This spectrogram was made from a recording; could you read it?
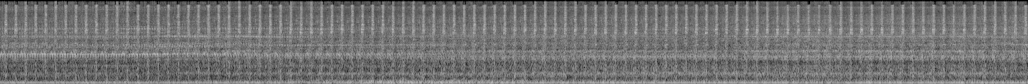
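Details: VW B6 Passat with flashing check engine light: uneven idle with a loping pulse about 2.5 per second and sharp ticking rattle; rough running, possibly misfiring.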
